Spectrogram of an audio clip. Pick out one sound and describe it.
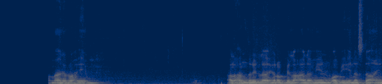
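A man recites in a slow, melodic voice through a microphone.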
